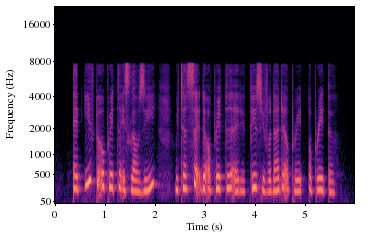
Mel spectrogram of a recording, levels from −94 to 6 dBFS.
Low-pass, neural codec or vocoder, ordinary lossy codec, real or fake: none; codec, 16 kHz, 0.5 kbps, FunCodec, trained on LibriTTS, 25 frames a second; none; fake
